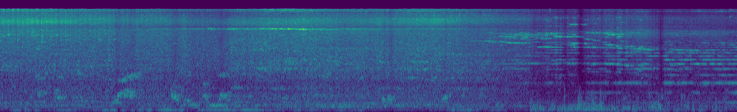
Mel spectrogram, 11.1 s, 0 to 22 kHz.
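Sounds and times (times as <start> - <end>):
steady high tones from train: 0.0 - 11.0
train engine rumble: 0.0 - 11.0.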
